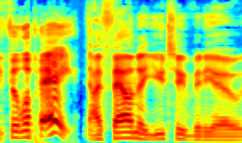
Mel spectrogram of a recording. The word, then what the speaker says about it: Phillippe: for this episode says Phillippe. Actually, like pee, like you're going to go pee. You're going to Ryan Phillippe.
